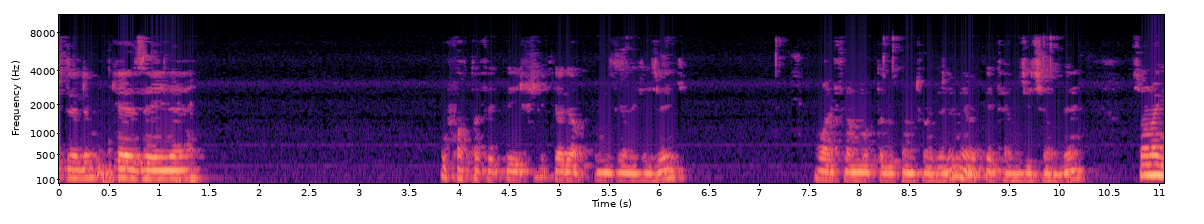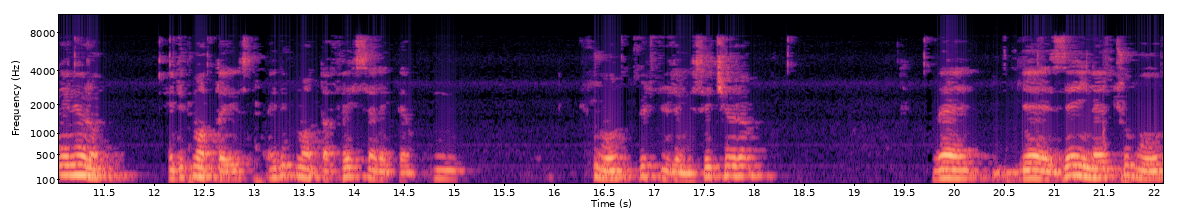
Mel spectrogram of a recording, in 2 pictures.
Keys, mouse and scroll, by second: 0.4 g, 6.0-7.2 middle drag, 8.3 click, 9.9 click, 10.6 scroll down 1, 11.2-12.2 middle drag, 12.5 shift+middle click, 13.5-14.2 scroll up 2, 16.7 click, 17.2-18.3 scroll down 3, 18.3-19.7 middle drag, 20.8 ctrl+middle click.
